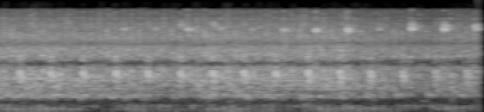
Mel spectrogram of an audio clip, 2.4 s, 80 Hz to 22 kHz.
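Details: Nissan Frontier 2.5 diesel at steady idle: sharp, even knock about six or seven times a second; attributed to a burnt cylinder head gasket.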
